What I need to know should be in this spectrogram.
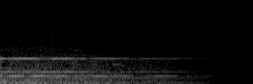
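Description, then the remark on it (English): Steady storm rain hisses against train windows over a low rumble, with faint sustained creaking tones as a train moves slowly along a rusted track; the wash of sound gradually thins before cutting off abruptly, with no voices. “A train creaks across a rusted way, moving slowly along on a stormy day.”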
